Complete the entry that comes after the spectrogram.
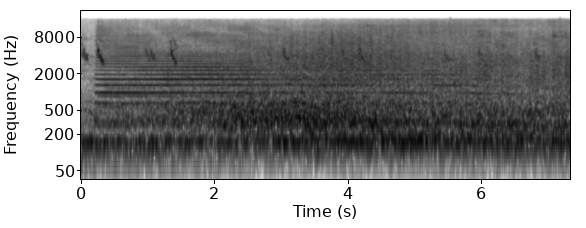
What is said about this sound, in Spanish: Grité sorprendida cuando vi los primeros vagones del tren, que aún estaba lejos.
